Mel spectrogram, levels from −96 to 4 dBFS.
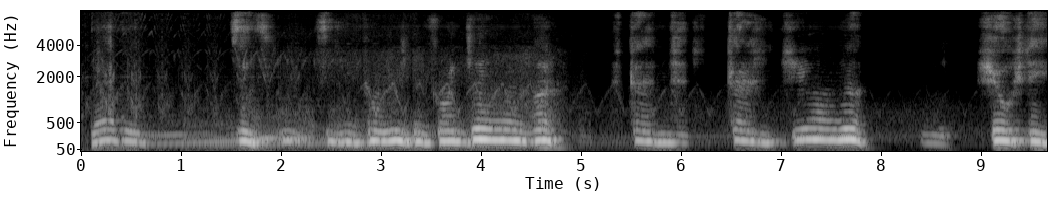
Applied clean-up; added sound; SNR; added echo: neural separator model SepFormer DNS4.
